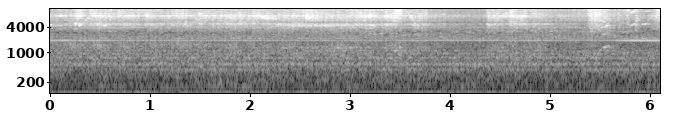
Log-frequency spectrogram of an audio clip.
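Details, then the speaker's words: Steady high drill whine with gritty rasping over a constant hum: water-cooled dental implant drill making the initial indentation in bone before lengthening and widening the hole, for a gold front-tooth implant. "So we make a little indentation exactly where we want to be, and then we lengthen and widen the hole from there. Rather than go in with one big giant drill."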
